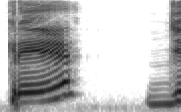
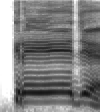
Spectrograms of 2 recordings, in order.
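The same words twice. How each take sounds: First: Word stretched very slowly; slow drawn-out. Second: Said in the usual way. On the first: Shown as a demonstration. Teacher stretching the word for pupils, very slow. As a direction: draw each sound out for the child.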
